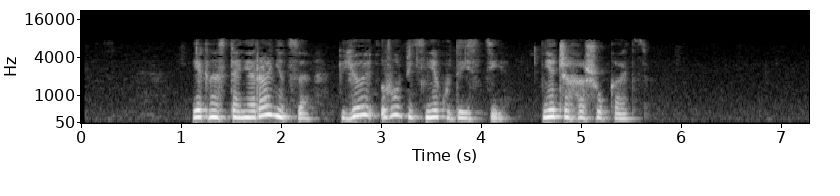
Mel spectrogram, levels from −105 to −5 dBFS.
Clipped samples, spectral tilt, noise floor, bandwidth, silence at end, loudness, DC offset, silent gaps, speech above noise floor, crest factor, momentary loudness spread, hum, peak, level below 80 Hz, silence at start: under 0.1%; -7.5 dB/octave; -73 dBFS; 7.4 kHz; 1.75 s; -19 LUFS; under 0.1%; none; 55 dB; 18 dB; 14 LU; none; -2 dBFS; -60 dBFS; 1.1 s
